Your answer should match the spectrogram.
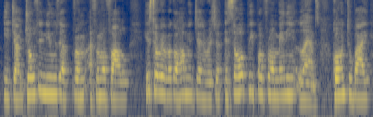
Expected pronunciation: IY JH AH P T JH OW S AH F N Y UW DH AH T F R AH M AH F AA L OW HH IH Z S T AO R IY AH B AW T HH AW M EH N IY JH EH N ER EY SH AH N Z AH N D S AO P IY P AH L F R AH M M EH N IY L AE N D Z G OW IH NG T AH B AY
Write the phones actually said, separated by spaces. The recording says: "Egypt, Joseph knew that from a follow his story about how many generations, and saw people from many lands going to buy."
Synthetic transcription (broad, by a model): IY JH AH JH OW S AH N Y UW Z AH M F R AH M AH F AA L OW HH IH S T AO R IY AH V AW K HH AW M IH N JH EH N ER EY SH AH N AH N S AO P IY P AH L F R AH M M EH N IY L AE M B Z G OW IH NG T AH B AY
